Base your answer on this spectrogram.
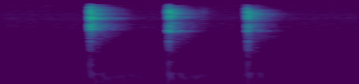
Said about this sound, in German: Das hast du jetzt auch gehört, das Schnipsen.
